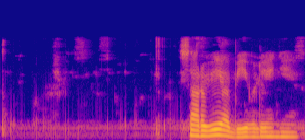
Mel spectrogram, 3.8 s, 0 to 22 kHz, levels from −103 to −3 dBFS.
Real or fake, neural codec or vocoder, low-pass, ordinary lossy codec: real; none; 7.2 kHz; none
